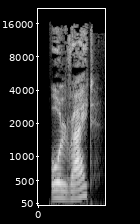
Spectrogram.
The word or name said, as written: all right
